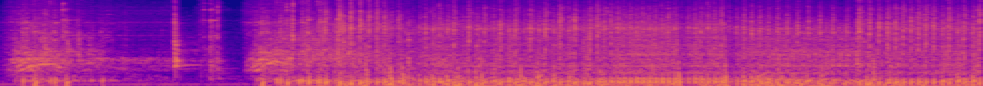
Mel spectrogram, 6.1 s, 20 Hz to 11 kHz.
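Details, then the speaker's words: Sterling Honda-clone 6.5 hp engine on 3-inch trash pump, previously seized, primed and started on choke: after a couple of pulls it catches and settles into a steady, even putter with no misses; idles smoothly. "oh even idle's nice take a little water over the top here"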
